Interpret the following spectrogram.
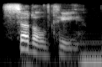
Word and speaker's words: subtlety: Now this is one of the times, you guys, when we have a word that ends with a ty, and that t is not pronounced as a flap t. I wouldn't say subtlety. Okay, that would sound funny. It would be subtlety. Don't know why. It's just one of those words we do not do that with.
